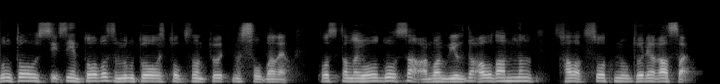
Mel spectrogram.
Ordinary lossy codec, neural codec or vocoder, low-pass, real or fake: none; codec, 16 kHz, 0.5 kbps, FreqCodec, larger model; 7.2 kHz; fake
